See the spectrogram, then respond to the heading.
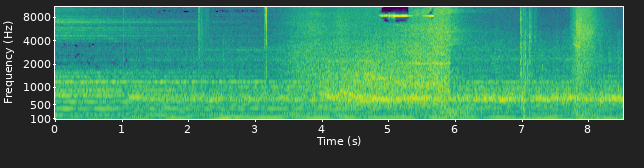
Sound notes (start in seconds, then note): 3.9 brakes squeak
